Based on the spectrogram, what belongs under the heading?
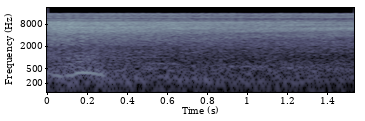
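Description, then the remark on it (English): A steady, airy hiss of someone drawing a long, deep breath in through the nose, fairly loud and unbroken for over a second with no talking. “Let's take a deep breath together right now. Like, through your nose.”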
